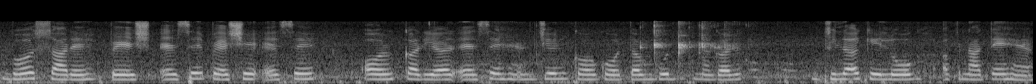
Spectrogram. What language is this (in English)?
Urdu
